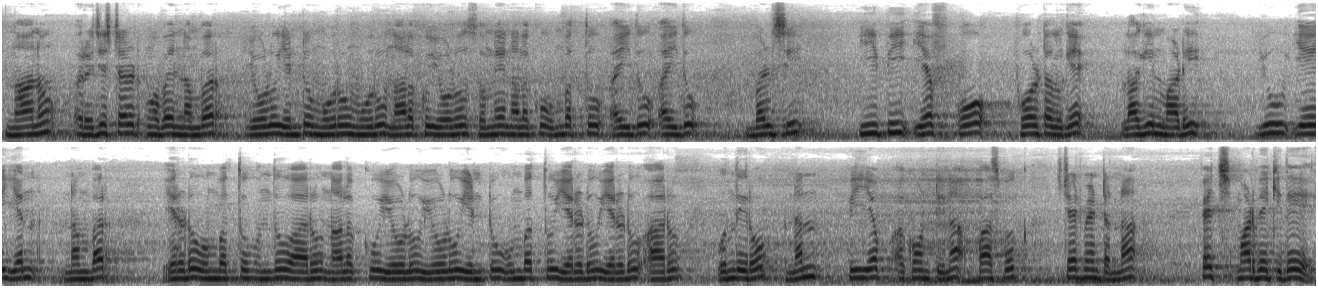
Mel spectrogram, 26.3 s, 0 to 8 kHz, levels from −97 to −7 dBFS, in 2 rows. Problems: none marked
